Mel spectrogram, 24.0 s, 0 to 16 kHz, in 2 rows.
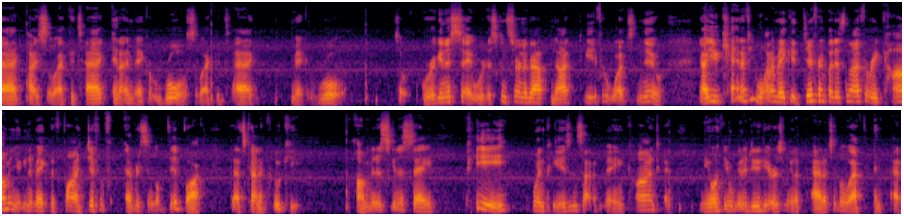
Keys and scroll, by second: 18.0 p, 20.5 typing.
